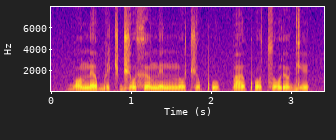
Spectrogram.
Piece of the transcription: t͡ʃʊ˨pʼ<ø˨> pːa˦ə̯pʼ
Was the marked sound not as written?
yes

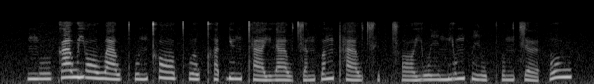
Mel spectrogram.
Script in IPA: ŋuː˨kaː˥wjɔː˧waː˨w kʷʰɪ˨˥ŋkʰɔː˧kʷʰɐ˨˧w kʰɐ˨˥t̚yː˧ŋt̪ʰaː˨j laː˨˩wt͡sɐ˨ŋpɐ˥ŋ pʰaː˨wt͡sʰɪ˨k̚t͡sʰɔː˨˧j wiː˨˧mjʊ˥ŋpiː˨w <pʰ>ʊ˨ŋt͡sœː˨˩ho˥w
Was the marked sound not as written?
no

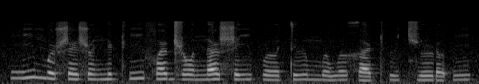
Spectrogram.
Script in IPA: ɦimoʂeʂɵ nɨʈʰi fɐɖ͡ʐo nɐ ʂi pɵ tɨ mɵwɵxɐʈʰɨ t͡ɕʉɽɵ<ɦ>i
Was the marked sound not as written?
yes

